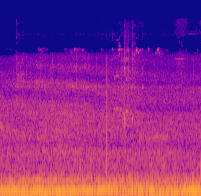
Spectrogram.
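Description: Steady low rumble of street traffic, with a faint short chirp a little over two seconds in.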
